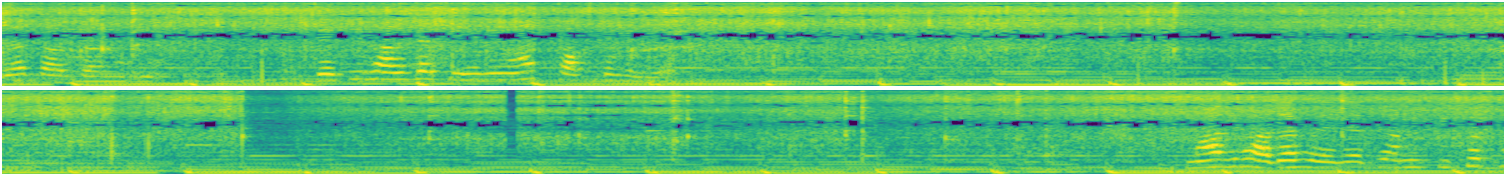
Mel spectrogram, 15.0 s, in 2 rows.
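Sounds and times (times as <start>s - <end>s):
prawns sizzling in oil: 0.0s - 15.0s.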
